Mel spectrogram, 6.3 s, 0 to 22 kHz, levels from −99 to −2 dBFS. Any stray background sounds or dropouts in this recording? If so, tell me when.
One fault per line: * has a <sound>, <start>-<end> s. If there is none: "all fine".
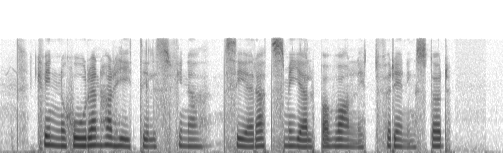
all fine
